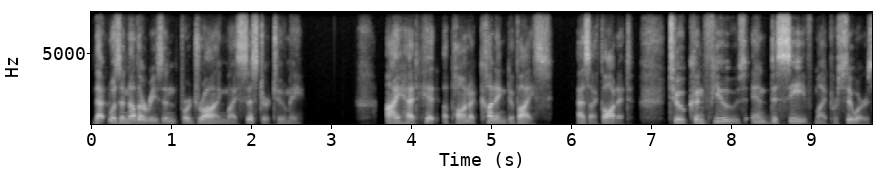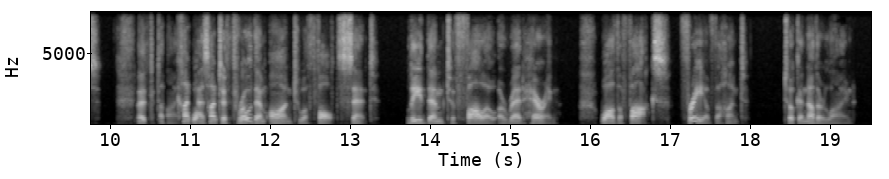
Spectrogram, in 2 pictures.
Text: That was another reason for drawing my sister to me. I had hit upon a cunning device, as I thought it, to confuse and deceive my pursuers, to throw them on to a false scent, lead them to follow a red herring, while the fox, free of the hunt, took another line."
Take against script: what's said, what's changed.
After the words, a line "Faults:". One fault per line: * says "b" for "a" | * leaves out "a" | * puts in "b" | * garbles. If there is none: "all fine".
That was another reason for drawing my sister to me. I had hit upon a cunning device, as I thought it, to confuse and deceive my pursuers, [garbled] to throw them on to a false scent, lead them to follow a red herring, while the fox, free of the hunt, took another line."
Faults:
* garbles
